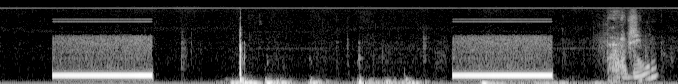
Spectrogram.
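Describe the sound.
Telephone ringing tones as a call is placed: two one-second tones, evenly spaced about three seconds apart, with people talking in the gap between them.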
